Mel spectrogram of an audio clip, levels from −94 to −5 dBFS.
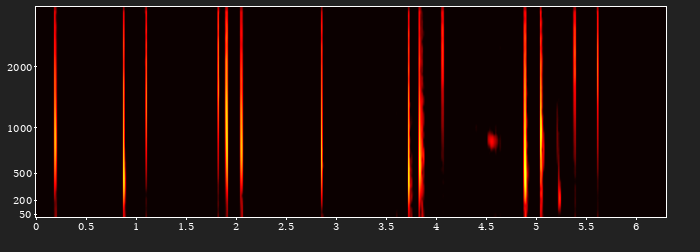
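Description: From 0.92 to 5.08 s, repeated packet loss chops the sound into dozens of brief holes, none longer than about 50 ms. Each is patched by extending the preceding sound, covering roughly an eighth of the stretch. Unlike a single dropout, the holes recur rapidly, giving a choppy sound with pieces missing over band-limited, 4 kHz call audio.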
